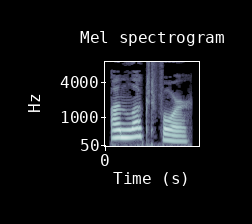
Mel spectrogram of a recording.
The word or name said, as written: unlooked-for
